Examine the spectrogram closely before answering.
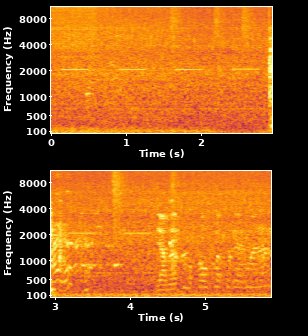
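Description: A heavy truck engine idles with a low, steady rumble.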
